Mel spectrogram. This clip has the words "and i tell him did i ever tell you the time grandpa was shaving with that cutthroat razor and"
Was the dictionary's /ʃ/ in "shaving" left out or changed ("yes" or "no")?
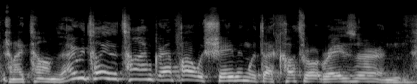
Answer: no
